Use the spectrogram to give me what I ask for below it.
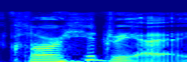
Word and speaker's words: chlorhydria: I took the Heidelberg test on Monday and found out I have severe hypochloridia. Is that how you say that? – Really close. Chlorhydria is the official pronunciation.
